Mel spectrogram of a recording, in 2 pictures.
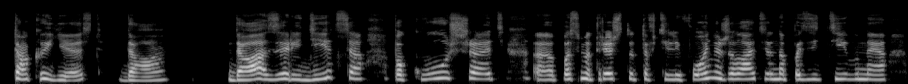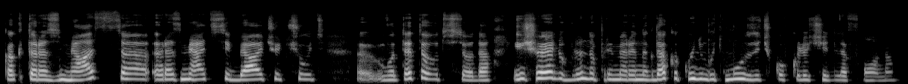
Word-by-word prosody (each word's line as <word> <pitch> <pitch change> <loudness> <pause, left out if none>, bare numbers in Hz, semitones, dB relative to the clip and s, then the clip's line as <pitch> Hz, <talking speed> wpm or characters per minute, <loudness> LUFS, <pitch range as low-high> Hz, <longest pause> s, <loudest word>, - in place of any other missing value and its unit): Так 245 -2 +3
и 265 - +5
есть, 200 0 -4
да. 190 +1 -1 0.6
Да, 210 +4 +6
зарядиться, 245 +4 0 0.3
покушать, 250 +3 -1 0.3
а, 215 0 -1
посмотреть 250 +2 +2
что-то 250 -1 -5
в 215 - -13
телефоне, 230 +5 0
желательно 245 -1 +1
позитивное, 230 0 -2 0.2
как-то 225 +1 +2
размяться, 220 +5 +1
размять 235 +1 +1
себя 220 -1 +3
чуть-чуть, 235 -1 -9 0.3
э, - - -7
вот 205 +2 -5
это 280 +1 +2
вот 230 -2 -11
всё, 200 -3 -5
да. 195 +1 -1 0.2
И 225 - 0
еще 265 +2 +4
я 290 +1 +9
люблю, 245 -2 -1
например, 225 -3 -1
иногда 220 +1 +2
какую-нибудь 250 -5 0
музычку 225 -2 0
включить 210 -1 -7
для 200 -1 -5
фона, 185 0 -11
230 Hz, 120 wpm, -22 LUFS, 215-250 Hz, 0.6 s, я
